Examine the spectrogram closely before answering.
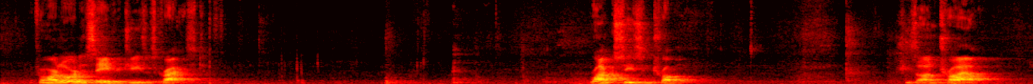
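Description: A middle-aged man speaks slowly and clearly in phrases with pauses, heard through a microphone in a room with a slight echo.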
